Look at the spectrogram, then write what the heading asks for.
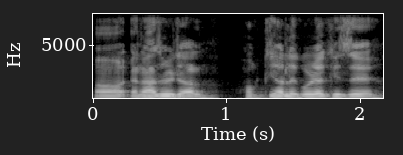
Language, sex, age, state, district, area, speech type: Assamese, male, 18-30, Assam, Tinsukia, urban, spontaneous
